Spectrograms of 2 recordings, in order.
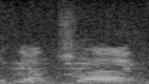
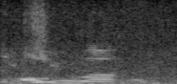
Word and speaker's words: Yahawashi: the words ofah bahash yahawashi correct which is not Yeshua not Jesus it's yahawashi yahwah most God's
